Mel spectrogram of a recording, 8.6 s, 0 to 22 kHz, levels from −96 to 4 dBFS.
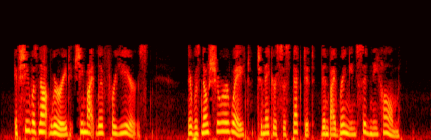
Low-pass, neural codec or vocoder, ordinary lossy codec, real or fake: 7.2 kHz; none; MP3, 24 kbps; real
